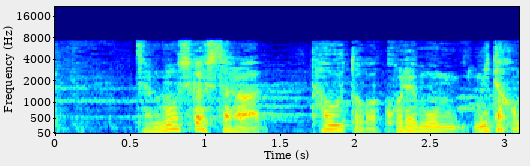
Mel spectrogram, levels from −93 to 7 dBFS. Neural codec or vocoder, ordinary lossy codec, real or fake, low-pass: codec, 16 kHz, 16 kbps, FreqCodec, larger model; Opus, 64 kbps; fake; 7.2 kHz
